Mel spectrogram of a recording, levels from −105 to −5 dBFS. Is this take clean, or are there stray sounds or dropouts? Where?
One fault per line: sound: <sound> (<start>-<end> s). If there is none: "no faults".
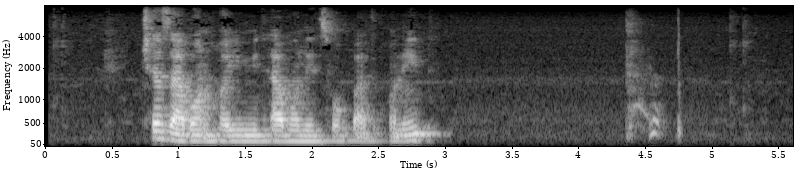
sound: cough (4.3-4.8 s)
